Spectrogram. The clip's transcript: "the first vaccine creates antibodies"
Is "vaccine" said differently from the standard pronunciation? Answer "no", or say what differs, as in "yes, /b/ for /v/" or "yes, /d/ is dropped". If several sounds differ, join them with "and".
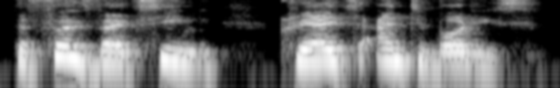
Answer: no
